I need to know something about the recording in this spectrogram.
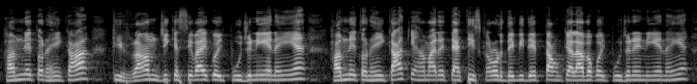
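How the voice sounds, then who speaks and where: Bright-voiced teenage boy, emphatic political speaker. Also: high-pitched, level tone, brisk, clear, resonant tone. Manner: emphatic, rhetorical, oratorical repetition. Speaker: interviewee, young political commentator. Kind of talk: impassioned political commentary in an interview.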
